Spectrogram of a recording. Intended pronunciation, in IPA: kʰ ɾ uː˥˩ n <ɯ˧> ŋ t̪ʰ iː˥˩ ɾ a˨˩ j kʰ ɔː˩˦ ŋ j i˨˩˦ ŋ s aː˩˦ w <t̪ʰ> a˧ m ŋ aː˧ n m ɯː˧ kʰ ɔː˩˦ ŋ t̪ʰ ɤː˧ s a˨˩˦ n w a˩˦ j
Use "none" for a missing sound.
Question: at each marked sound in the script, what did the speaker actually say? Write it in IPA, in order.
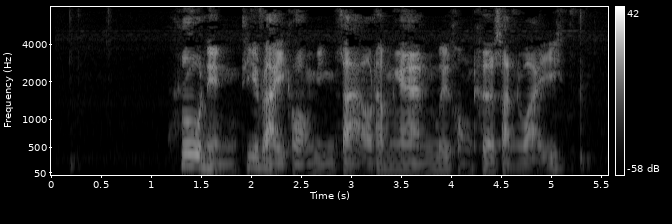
ɯ˨˩, t̪ʰ

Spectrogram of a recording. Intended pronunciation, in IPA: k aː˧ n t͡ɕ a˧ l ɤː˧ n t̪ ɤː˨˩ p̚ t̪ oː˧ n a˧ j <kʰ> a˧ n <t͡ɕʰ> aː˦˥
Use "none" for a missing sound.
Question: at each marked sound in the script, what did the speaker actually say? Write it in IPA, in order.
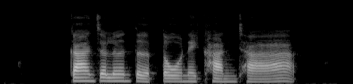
kʰ, t͡ɕʰ

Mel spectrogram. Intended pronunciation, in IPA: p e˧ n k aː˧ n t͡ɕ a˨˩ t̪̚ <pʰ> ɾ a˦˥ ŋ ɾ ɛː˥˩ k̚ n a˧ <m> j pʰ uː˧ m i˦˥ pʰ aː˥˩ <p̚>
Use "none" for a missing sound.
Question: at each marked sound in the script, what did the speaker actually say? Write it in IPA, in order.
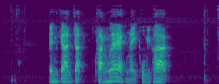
kʰ, none, k̚

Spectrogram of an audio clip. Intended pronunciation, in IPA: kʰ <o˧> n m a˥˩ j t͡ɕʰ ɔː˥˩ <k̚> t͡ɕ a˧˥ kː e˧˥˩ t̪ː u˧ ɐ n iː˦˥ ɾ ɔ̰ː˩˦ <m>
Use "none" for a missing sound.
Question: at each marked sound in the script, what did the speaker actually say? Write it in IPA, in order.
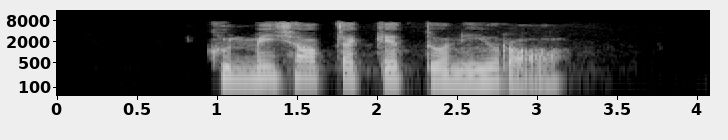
u˧, p̚, none

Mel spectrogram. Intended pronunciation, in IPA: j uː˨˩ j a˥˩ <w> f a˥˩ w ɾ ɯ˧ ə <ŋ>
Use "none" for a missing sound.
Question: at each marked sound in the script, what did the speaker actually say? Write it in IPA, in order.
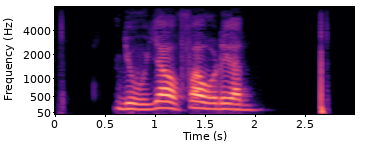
w, n

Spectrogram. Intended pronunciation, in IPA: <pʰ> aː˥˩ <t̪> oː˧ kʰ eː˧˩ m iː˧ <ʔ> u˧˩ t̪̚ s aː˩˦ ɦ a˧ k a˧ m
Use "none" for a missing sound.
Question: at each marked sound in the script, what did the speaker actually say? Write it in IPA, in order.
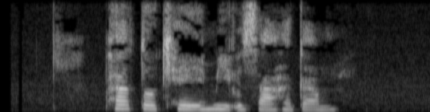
pʰ, t̪, ʔ

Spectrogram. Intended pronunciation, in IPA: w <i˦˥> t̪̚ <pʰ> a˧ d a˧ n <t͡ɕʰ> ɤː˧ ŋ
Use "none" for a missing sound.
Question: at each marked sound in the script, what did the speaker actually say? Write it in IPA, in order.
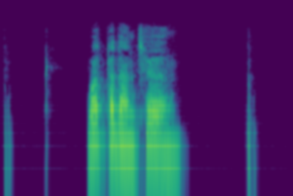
a˦˥, pʰ, t͡ɕʰ

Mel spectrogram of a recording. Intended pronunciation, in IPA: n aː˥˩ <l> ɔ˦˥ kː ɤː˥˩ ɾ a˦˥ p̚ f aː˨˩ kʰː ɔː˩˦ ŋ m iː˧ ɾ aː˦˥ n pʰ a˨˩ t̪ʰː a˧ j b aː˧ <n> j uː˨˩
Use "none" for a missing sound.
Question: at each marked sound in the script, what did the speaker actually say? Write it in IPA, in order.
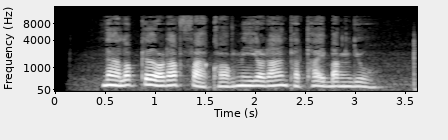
l, ŋ

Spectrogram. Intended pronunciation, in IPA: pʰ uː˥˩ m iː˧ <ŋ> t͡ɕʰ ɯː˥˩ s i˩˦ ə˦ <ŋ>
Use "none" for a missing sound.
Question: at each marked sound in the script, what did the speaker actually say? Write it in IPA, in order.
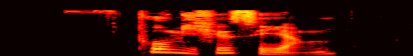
none, ŋ

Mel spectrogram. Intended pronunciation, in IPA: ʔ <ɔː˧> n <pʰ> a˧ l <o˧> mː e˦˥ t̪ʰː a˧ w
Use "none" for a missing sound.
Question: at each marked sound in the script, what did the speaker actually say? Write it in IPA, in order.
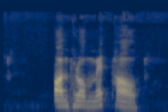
ɔː˧, pʰ, o˧

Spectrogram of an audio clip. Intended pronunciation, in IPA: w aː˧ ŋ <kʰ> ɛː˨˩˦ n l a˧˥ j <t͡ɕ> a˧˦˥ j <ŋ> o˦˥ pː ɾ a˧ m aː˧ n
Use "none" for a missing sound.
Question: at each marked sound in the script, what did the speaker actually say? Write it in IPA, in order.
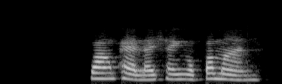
pʰ, t͡ɕʰ, ŋ

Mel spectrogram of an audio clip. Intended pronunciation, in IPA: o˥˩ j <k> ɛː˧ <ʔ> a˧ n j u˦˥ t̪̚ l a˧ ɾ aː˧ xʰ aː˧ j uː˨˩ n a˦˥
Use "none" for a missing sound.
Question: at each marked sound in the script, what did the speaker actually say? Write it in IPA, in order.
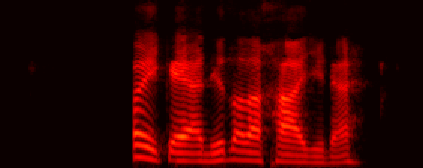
k, ʔ

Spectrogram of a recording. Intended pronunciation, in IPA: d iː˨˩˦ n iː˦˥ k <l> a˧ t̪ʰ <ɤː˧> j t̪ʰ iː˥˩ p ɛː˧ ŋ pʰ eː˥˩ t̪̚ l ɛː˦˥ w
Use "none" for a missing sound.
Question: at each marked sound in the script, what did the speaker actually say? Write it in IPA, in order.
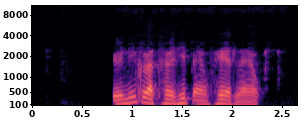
ɾ, ɤː˧

